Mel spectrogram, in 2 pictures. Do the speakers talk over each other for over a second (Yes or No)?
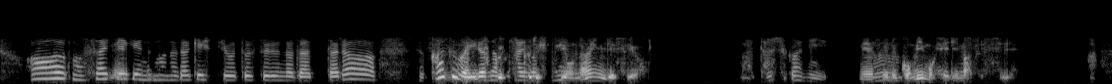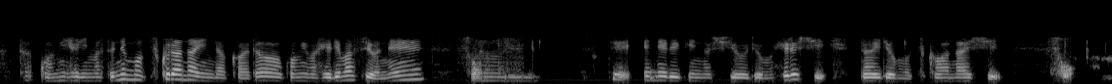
Yes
